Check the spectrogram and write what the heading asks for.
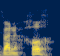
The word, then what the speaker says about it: Van Gogh: There are many, by the way, pronunciations. I only found out recently for Van Gogh. We've all heard the Van Gogh American pronunciation. I've also heard, apparently, the very strict Dutch pronunciation is more like Van Gogh. But I'll stick with the Van Gogh for now. It makes it a little bit easier.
